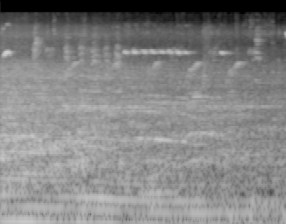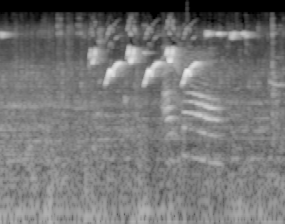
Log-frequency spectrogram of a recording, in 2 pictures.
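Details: Java sparrow morning song emerging after a murmur of background noise: a quick burst of five rising high chips followed by softer trailing notes.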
